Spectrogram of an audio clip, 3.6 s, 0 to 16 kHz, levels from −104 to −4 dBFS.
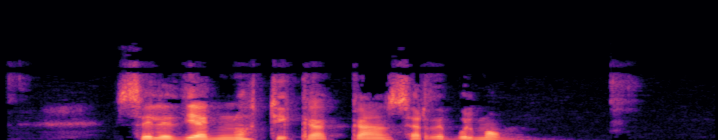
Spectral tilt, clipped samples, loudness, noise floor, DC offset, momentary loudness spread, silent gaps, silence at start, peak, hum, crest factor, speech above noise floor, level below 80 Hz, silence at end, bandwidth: -4.5 dB/octave; under 0.1%; -25 LUFS; -65 dBFS; under 0.1%; 8 LU; none; 0.6 s; -4 dBFS; none; 22 dB; 41 dB; -70 dBFS; 1 s; 9.4 kHz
